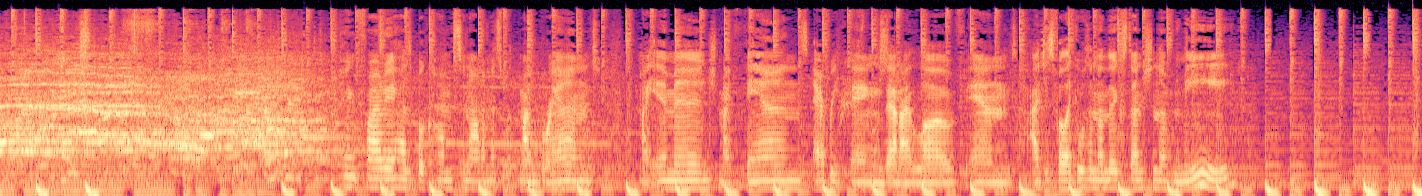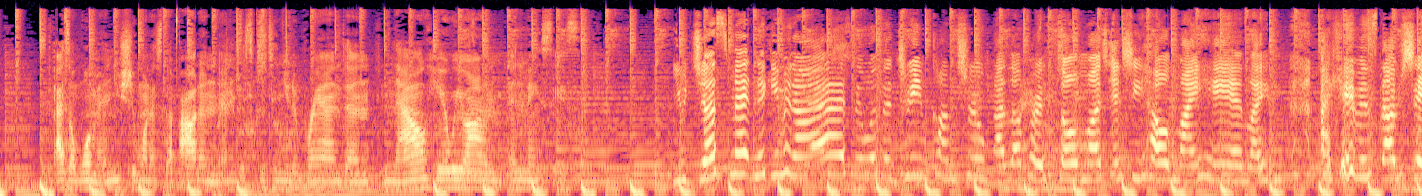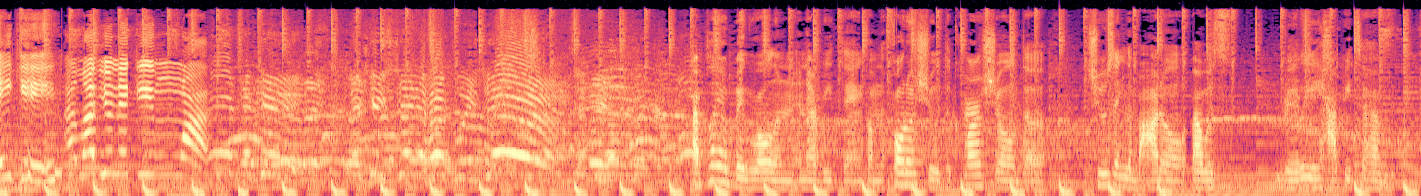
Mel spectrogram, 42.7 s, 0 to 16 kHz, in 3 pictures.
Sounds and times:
Music: 0:00.0 - 0:42.6
Speech: 0:03.4 - 0:12.4, 0:14.8 - 0:19.9, 0:21.0 - 0:30.5, 0:35.4 - 0:42.4.

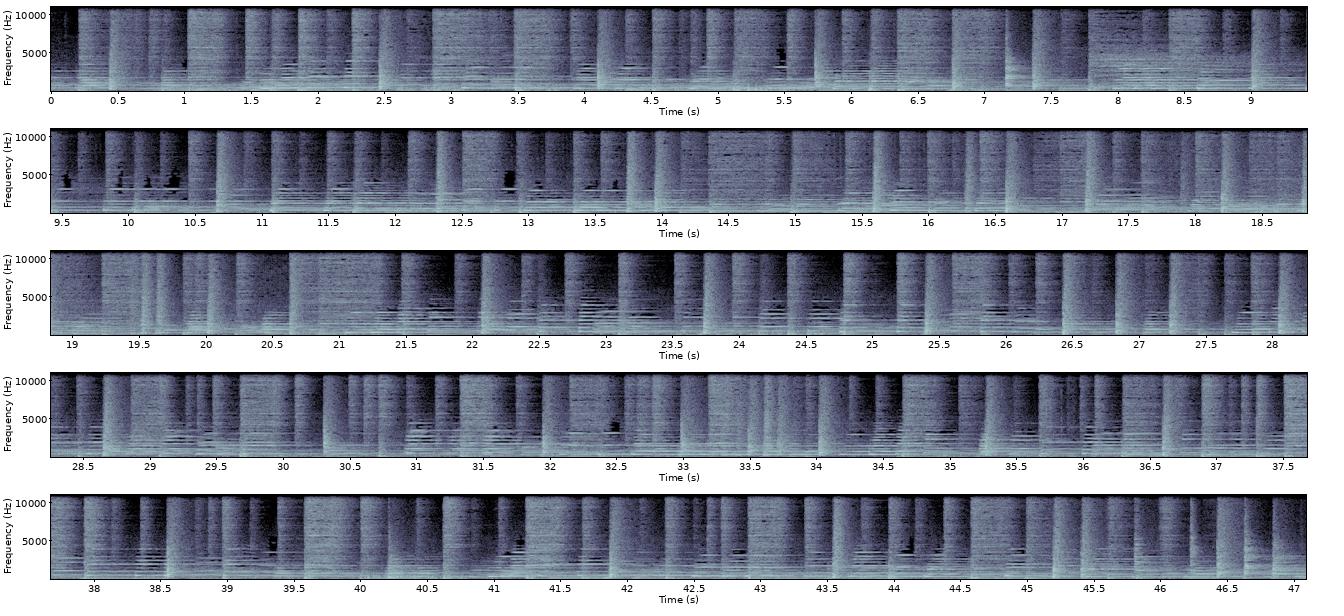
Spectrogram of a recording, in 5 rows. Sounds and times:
Drum kit: 0:00.0 - 0:47.0
Steelpan: 0:00.0 - 0:47.0.

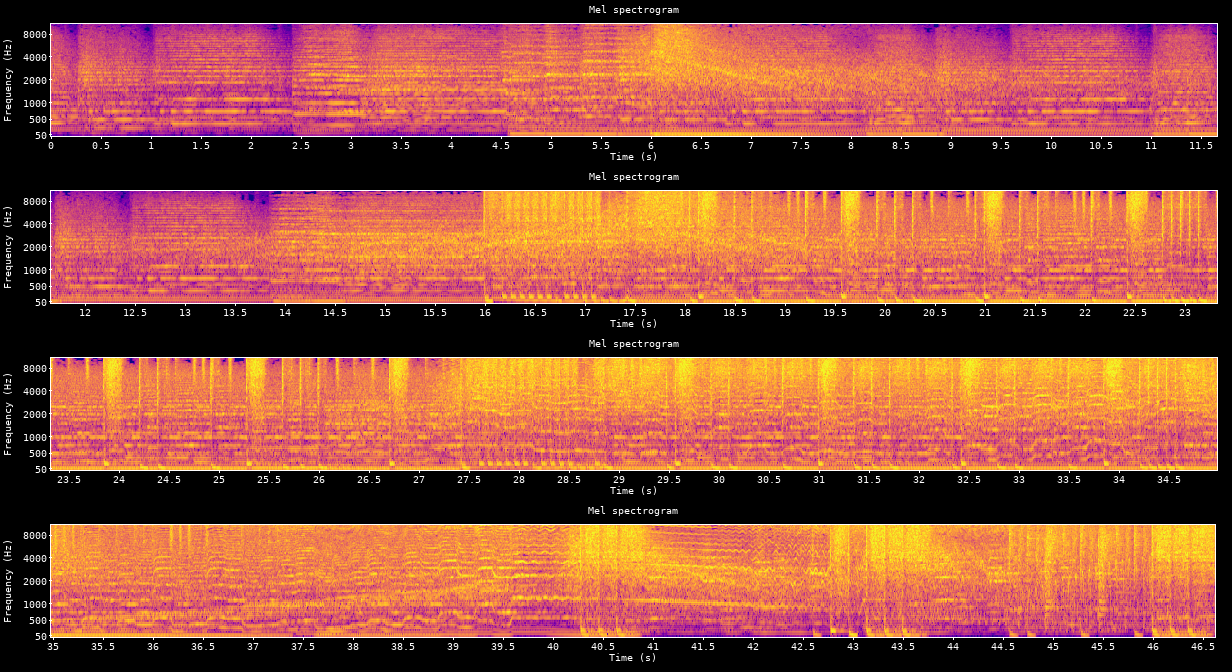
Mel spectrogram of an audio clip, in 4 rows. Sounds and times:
Music: 0:00.0 - 0:46.6.

